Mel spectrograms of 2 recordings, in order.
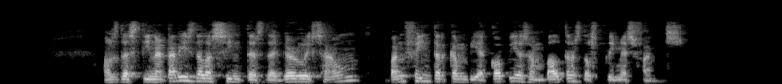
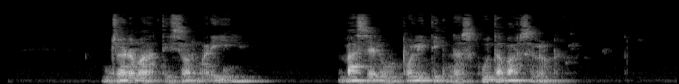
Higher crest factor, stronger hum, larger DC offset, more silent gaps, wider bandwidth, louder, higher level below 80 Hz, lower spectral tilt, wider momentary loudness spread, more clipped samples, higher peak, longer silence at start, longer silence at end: about the same, 18 dB vs 22 dB; neither; neither; first, 3.74-3.84 s vs none; second, 8 kHz vs 11.5 kHz; first, -19 LUFS vs -22 LUFS; second, -62 dBFS vs -48 dBFS; about the same, -4.5 dB/octave vs -5.5 dB/octave; about the same, 11 LU vs 13 LU; neither; about the same, -2 dBFS vs -2 dBFS; about the same, 1.05 s vs 1 s; about the same, 1 s vs 1.05 s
